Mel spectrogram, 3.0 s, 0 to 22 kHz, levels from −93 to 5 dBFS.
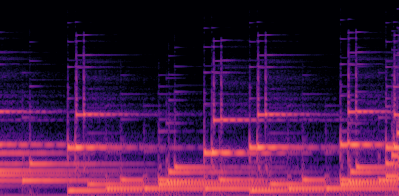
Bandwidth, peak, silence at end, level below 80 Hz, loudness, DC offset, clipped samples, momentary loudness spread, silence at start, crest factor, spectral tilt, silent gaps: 11.5 kHz; -10 dBFS; 0 s; -56 dBFS; -26 LUFS; 0.2%; under 0.1%; 4 LU; 0 s; 14 dB; -8 dB/octave; none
